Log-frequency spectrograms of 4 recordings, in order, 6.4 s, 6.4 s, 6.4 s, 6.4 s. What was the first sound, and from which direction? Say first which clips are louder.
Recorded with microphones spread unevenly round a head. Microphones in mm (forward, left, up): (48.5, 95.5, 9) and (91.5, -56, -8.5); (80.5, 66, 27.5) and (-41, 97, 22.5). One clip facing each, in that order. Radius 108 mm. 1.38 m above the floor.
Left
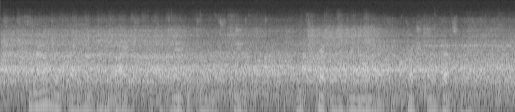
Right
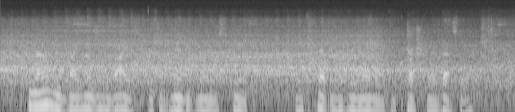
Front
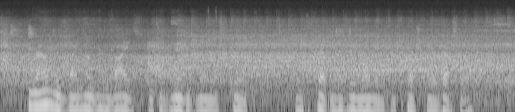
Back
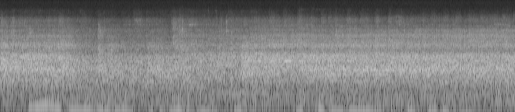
A man speaking: right 3 dB, front 2 dB; 30° right.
